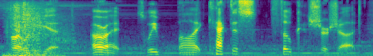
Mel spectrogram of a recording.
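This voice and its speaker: A man speaks at a medium pitch. Noticeable noise fills the background. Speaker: streamer playing a card game. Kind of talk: live gameplay commentary. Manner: animated.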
